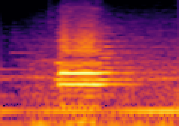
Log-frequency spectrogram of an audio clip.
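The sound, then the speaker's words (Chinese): A train gets under way: a single short, loud horn blast rises over a steady low rumble of the engine, which continues evenly after the horn fades. “不知道过了多长时间，火车又开了，又把我们拉了回去”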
